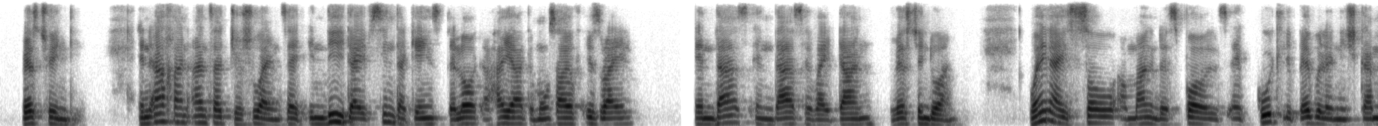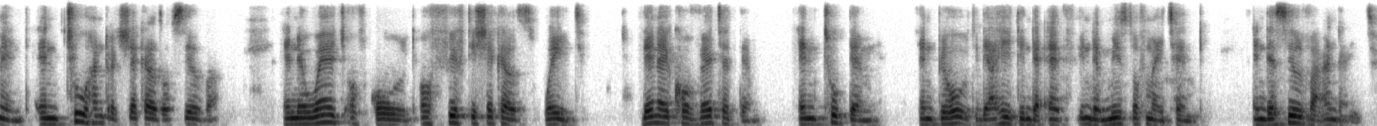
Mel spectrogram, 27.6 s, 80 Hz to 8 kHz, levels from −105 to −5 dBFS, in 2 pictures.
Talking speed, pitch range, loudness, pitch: 170 wpm, 125-150 Hz, -20 LUFS, 135 Hz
